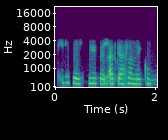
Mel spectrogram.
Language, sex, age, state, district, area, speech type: Kashmiri, female, 45-60, Jammu and Kashmir, Kupwara, urban, conversation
